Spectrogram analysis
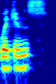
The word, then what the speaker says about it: Wickens: My last name is Wickens, not spelled like Wiccan, but it's close enough.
